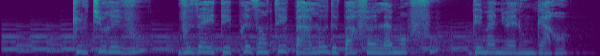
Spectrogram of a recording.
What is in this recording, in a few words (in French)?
Parfum TV Classe chic; Ungaro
